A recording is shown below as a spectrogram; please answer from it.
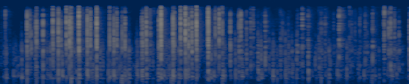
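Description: Long nails tap and scratch the side and red label of a large, hollow black plastic whey protein tub held against the body, close to the microphone. A rapid stream of crisp, bright, clicky taps mixes with dry scratching. Each tap dies away almost instantly with little low-end thud.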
